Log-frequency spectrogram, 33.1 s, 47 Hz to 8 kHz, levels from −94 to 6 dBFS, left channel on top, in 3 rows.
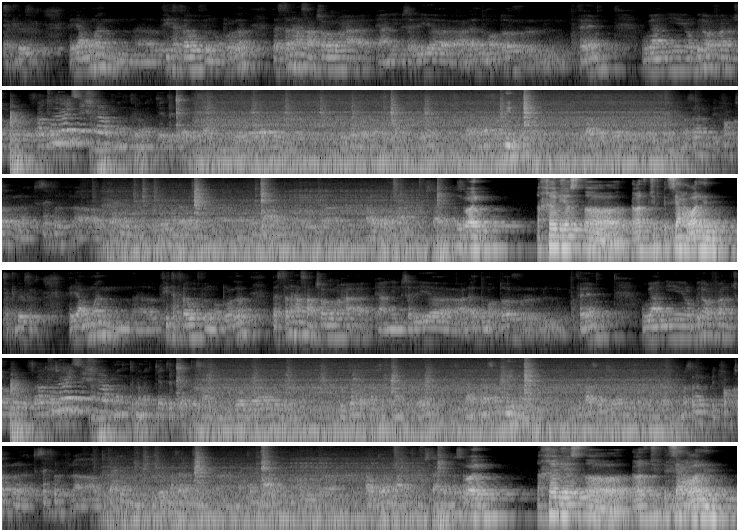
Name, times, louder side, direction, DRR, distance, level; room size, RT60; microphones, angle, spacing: voice 1, 0.0-12.1 12.3-17.6 18.0-19.1 19.7-27.1 27.5-29.3 32.0-32.5, right 1 dB, 85° right, -1 dB, 0.6 m, -38 dB
sound 1, 11.2-11.3 11.6-13.1 13.5-21.6 23.3-28.6, left 1 dB, 90° left, 1.2 m, -36 dB
voice 2, 28.9-29.3 30.1-32.8, left 2 dB, 50° left, 4 dB, 0.4 m, -23 dB
4.0 x 2.6 x 4.2 m, 1.2 s
head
